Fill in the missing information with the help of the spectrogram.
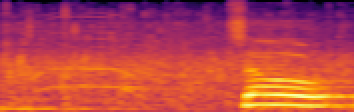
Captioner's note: audience applauds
